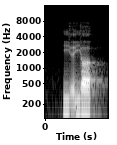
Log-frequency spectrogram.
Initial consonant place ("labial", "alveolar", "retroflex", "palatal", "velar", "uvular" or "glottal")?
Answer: palatal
